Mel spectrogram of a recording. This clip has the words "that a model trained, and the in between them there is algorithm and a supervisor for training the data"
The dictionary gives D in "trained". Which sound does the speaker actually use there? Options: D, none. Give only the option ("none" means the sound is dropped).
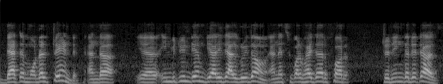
D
